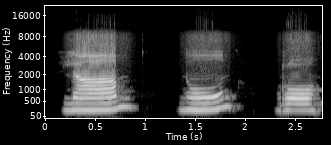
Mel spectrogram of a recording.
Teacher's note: जुबान की करवट के आखिर से जुबान की नोक तक के हिस्सा से जब व ऊपर के अगले दांतों के मसूड़ों से लगे तो लाम नून और र अदा होते हैं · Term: जुबान के किनारों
